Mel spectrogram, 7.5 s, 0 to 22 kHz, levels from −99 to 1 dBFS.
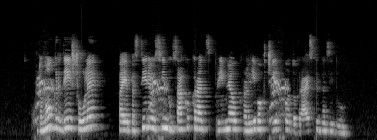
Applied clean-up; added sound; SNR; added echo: none; Meow; 10 dB; none.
